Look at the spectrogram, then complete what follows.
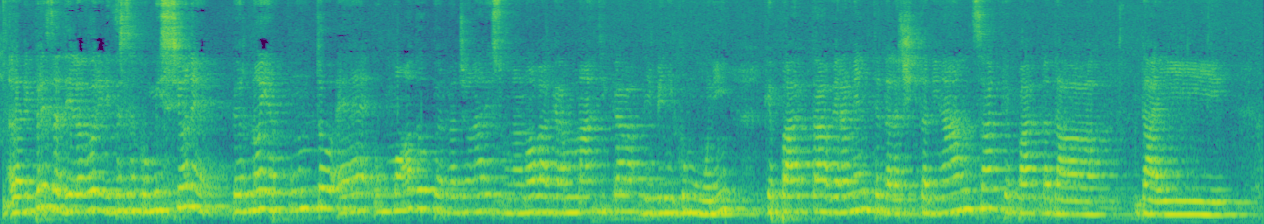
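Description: A woman giving an unscripted political speech as an activist, haltingly repeating words as she searches for phrasing. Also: fairly high pitch, fairly even intonation, mellow. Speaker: activist speaker at a press conference. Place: large indoor theatre. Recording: very echoey hall, distant microphone.

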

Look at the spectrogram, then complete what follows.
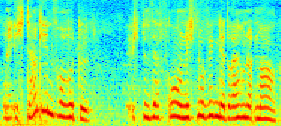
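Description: A female actor as a plucky schoolgirl in a radio play for children. Her voice is high but soft-toned, and she talks in a direct, friendly way over faint noise. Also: fairly even intonation, brisk, lightly acted. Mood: sincere, pleased. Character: plucky, quick-witted schoolgirl, friendly and polite.

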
